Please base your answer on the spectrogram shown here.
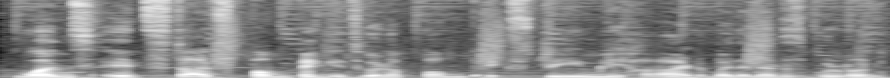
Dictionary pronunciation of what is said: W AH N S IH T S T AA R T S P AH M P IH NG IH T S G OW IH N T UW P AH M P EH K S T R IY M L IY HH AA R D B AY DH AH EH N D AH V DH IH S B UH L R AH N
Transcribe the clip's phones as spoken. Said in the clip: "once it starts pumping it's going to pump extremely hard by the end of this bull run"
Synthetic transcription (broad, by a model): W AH N S IH T S T AA R T S P AH M P IH NG IH T S G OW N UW P AH M P EH K S T R IY M L IY HH AA R D B AY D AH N AH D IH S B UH L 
